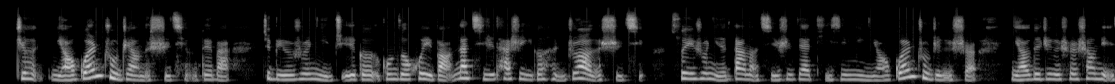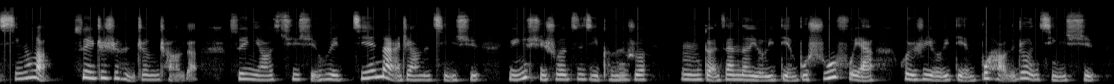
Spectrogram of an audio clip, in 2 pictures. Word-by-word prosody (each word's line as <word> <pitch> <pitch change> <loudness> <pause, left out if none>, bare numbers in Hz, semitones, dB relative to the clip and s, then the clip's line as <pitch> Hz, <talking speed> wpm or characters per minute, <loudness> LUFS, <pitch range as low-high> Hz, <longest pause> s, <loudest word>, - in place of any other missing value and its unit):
这 270 -4 +2
你 215 -2 -3
要 205 +1 +6
关 280 +7 +5
注 300 -9 +4
这 230 +1 -2
样 205 -2 0
的 200 - -7
事 195 - 0
情， 195 - 0
对 225 -1 -3
吧？ 195 -3 -3 0.3
就 275 - -3
比 225 - -2
如 215 0 +2
说 245 +2 -3
你 220 -6 -3
这 200 +2 +3
个 220 -2 -2
工 245 0 -4
作 235 -1 +2
汇 240 -2 +1
报， 205 -3 +3
那 285 +5 +5
其 285 -5 +3
实 230 - -1
它 250 +3 -1
是 255 0 -2
一 220 - -5
个 235 +3 -4
很 225 -5 -8
重 270 +6 -2
要 260 -5 +6
的 205 - -6
事 200 -1 +3
情。 345 - +5 0.2
所 275 - -2
以 260 -1 +1
说 265 0 -3
你 220 -7 -3
的 - - -4
大 250 +3 +3
脑 220 -3 -4
其 205 0 +1
实 215 - -2
是 230 - -10
在 230 -2 -1
提 220 - -13
醒 225 +1 -4
你， 210 - -5
你 195 - -6
要 195 +2 -4
关 295 +11 +3
注 310 -7 0
这 220 -3 -2
个 - - -5
事 - - 0
儿， - - -4 0.3
你 210 - -2
要 210 +1 +4
对 245 +1 -1
这 245 +1 -4
个 230 -1 -1
事 250 - -4
儿 - - -1
上 260 0 -2
点 225 -3 -3
心 260 +4 +8
了， - - +3 0.2
所 325 -1 0
以 290 - +3
这 300 +1 +2
是 285 0 +1
很 225 -10 -7
正 220 -1 -4
常 - - -5
的。 - - -6 0.3
所 255 - -4
以 250 - 0
你 235 - -3
要 205 0 -4
去 230 +2 -4
学 230 -2 -3
会 220 -1 -3
接 285 +6 +5
纳 345 - +5
这 215 - -3
样 205 0 -3
的 205 - -5
情 205 -1 +1
绪， 210 +1 -1 0.3
允 225 +9 0
许 315 -9 0
说 225 0 +1
自 235 +1 -5
己 215 -3 0
可 210 +1 -8
能 210 +1 -4
说， 220 +1 -1 0.3
嗯， 225 -1 -2
短 215 -3 -1
暂 225 +1 0
地 210 -2 0
有 185 -1 +1
一 195 - 0
点 200 -2 -3
不 220 - -2
舒 290 +7 +3
服 330 - -1
呀， 190 +1 +1 0.2
或 245 - -2
者 220 - +2
是 230 0 -3
有 190 -3 -1
一 200 - 0
点 185 -2 -4
不 280 +7 +1
好 - - -1
的 - - -7
这 285 - -1
种 225 -5 -2
情 200 -3 +2
绪。 200 -1 -3
225 Hz, 330 characters per minute, -23 LUFS, 205-250 Hz, 0.3 s, 心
